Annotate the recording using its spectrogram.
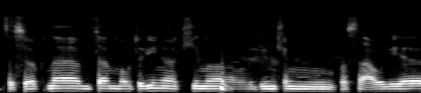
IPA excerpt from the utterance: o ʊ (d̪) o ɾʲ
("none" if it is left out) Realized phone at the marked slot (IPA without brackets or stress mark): t̪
